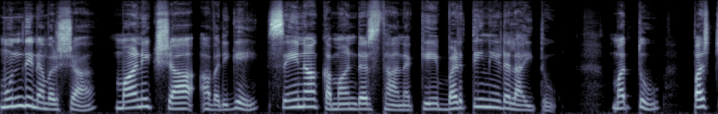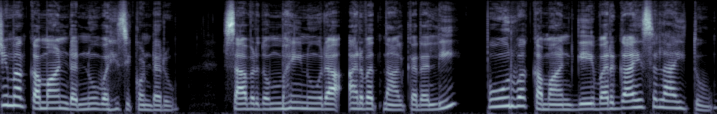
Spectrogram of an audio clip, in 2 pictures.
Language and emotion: Kannada, neutral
